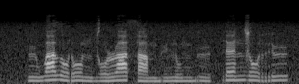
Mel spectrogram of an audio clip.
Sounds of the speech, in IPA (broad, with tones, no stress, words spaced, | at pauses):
ʉ˨wa˦ðo˨ɾo˦˨ ndo˨ɹa˦ θa˨mby˨nu˨mbʉ˦˨ | ɾɛ˦nzo˦˨ rʉ˦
